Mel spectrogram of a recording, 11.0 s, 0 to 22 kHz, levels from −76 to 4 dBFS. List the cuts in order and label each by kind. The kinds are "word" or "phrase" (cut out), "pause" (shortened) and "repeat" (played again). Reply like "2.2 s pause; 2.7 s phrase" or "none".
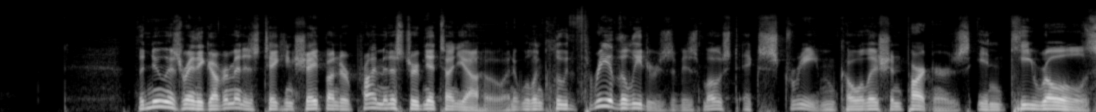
4.2 s word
